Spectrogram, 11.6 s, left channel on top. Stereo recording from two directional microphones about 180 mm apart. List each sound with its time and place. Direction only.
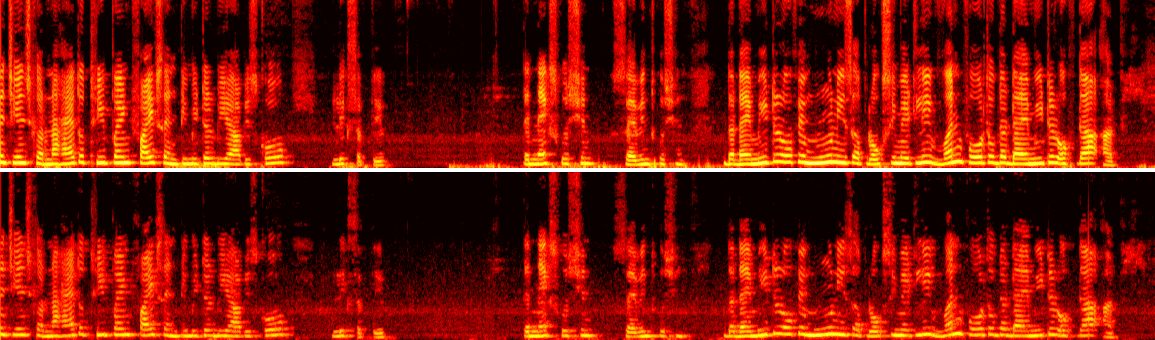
0.0 s speech: 60° left (ahead or behind)
5.2 s speech: 55° left (ahead or behind); by 11.2 s 70° left (ahead or behind)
